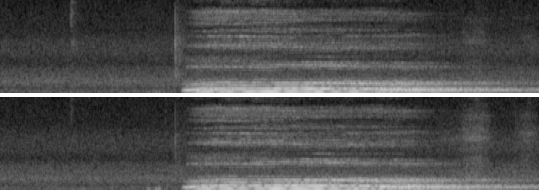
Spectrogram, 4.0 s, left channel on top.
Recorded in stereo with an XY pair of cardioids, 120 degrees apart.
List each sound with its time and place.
1.4 s a shout: 40° left, 1.1 m; by 3.2 s 25° right, 1.0 m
